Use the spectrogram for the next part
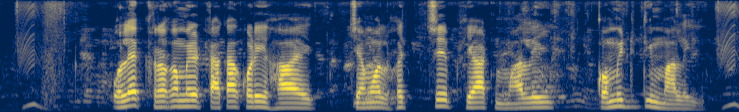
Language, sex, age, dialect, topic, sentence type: Bengali, male, 25-30, Jharkhandi, banking, statement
